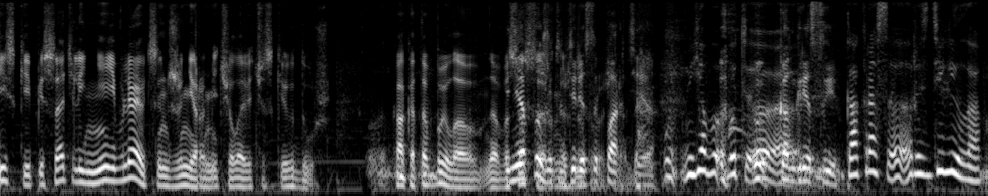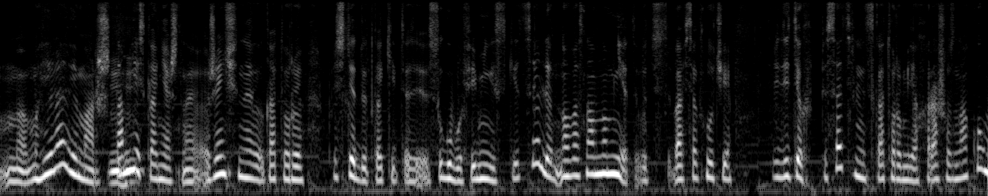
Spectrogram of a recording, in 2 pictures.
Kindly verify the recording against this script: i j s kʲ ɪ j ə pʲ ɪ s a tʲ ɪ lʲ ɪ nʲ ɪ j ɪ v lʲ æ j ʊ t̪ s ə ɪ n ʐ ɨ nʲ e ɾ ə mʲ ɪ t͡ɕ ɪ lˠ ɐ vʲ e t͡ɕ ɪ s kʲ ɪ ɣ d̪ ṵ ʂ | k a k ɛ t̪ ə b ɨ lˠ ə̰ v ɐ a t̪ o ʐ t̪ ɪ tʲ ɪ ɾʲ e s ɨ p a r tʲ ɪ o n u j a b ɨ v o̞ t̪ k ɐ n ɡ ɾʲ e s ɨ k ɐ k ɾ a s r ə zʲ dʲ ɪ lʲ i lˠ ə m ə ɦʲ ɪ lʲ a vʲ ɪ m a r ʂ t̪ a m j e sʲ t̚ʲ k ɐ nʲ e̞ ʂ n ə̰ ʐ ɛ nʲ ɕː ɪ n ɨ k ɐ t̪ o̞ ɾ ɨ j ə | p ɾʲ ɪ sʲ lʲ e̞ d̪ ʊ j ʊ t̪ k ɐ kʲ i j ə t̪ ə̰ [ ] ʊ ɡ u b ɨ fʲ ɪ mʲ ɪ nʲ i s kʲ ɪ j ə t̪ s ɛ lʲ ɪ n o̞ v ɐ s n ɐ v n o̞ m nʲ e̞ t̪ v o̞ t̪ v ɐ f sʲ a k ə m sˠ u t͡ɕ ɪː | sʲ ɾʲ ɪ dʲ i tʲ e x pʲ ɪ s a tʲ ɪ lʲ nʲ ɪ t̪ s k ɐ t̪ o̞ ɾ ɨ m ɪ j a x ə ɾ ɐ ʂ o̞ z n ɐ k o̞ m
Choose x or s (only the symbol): s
